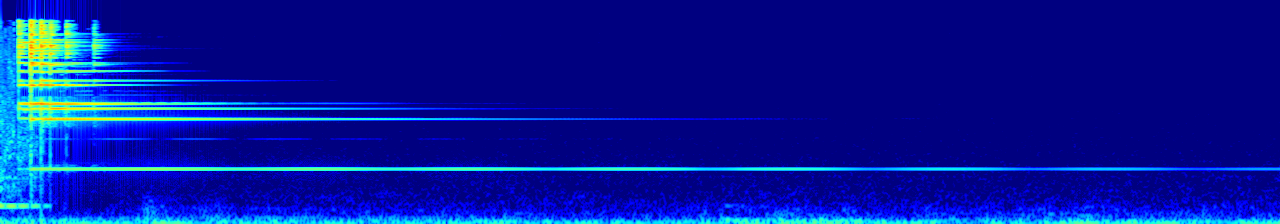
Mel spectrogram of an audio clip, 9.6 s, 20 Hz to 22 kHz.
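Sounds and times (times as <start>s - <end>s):
meditation bell ringing: 0.1s - 8.4s.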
